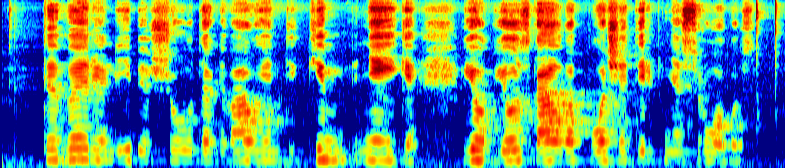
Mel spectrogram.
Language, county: Lithuanian, Telšiai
